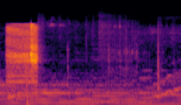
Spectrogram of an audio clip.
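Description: A loud half-second burst of rubbing noise as a hand handles the phone that is recording, then soft, calm background music with long held tones.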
